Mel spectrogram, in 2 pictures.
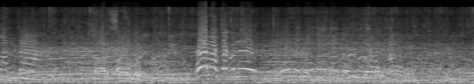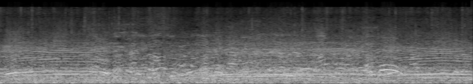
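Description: Dairy cows and calves at the Raniganj cattle market in Dinajpur moo loudly and repeatedly in long drawn calls, close by, over steady crowd chatter and nearby voices talking.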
